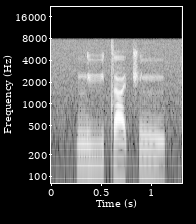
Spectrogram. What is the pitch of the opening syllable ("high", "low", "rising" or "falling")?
high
